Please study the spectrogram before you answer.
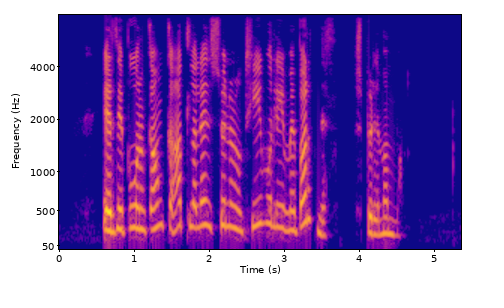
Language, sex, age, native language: Icelandic, female, 30-39, Icelandic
